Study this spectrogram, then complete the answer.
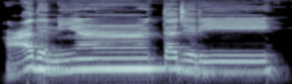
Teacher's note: Next word, there is dal. Dal is kalkala letter with echo sound. There is ikhfa with gunna, and there is yamadda stretching equal to 1 second.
